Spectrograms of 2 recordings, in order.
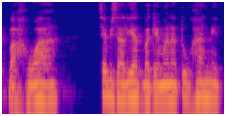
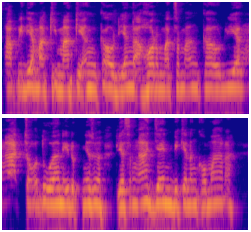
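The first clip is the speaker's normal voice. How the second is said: tattle on him like an indignant angel; protesting angel; 7 semitones higher than usual. Retold or imitated. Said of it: "malaikat bilang protes". (malaikat yang protes dengan nada tinggi)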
